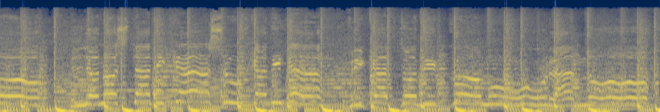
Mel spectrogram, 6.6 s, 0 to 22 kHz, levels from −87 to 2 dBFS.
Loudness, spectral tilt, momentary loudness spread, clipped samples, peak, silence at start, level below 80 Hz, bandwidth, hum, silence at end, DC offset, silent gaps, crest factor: -10 LUFS; -4.5 dB/octave; 2 LU; under 0.1%; 0 dBFS; 0 s; -14 dBFS; 16.5 kHz; none; 0 s; under 0.1%; none; 10 dB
